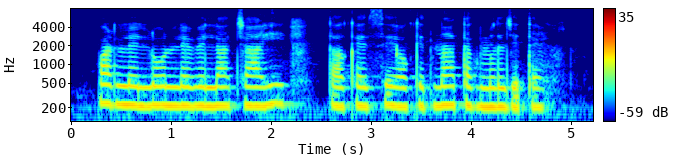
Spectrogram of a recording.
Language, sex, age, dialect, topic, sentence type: Magahi, female, 18-24, Central/Standard, banking, question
